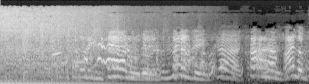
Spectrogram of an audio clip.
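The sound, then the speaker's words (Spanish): Children's high voices laugh and shout in bursts as they play over a rushing, splashing wash of water, lively, with the water noise strongest at the start and fading as the voices continue. “¿Y esas risas de niños jugando?”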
